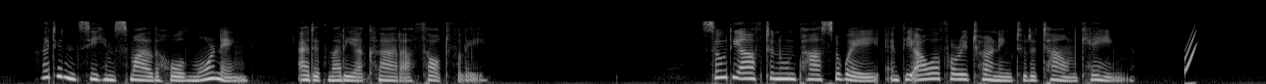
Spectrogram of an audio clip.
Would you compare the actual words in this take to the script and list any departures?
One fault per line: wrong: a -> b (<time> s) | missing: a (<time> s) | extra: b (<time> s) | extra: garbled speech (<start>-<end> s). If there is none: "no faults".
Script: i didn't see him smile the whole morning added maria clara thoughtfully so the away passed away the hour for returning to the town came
wrong: away -> afternoon (7.4 s)
extra: and (8.8 s)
